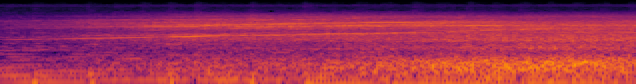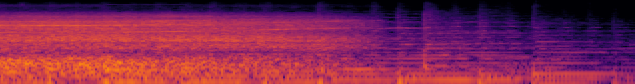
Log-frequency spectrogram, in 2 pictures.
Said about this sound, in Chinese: 民航客机的最高时速约一千公里，但由于缺乏参照物，平常乘坐飞机我们体会不到它的快。但是，如果我们让飞机保持现在的速度，让它贴着地面飞行，我们就能感受到它的风驰电掣。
